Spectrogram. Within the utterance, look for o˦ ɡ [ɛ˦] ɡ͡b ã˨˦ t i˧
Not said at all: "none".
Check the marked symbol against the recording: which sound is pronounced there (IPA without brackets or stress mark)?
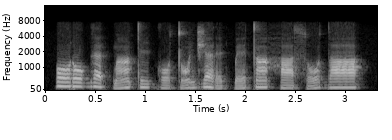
ɛ˦˨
